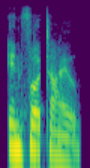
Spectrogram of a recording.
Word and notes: infertile: Indian

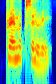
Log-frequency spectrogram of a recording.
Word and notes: premaxillary: Indian

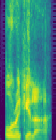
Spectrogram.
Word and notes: auricula: British English

